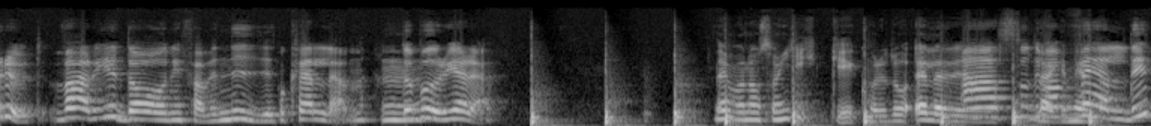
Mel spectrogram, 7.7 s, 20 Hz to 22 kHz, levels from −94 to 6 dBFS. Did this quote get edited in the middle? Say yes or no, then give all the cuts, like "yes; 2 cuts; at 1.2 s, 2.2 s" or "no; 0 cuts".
yes; 2 cuts; at 1.8 s, 4.7 s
